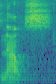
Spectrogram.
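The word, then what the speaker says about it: ναός: 这是 It's pronounced. It was naus.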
